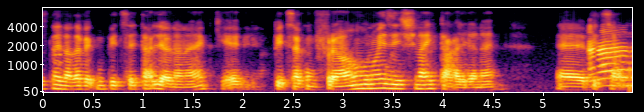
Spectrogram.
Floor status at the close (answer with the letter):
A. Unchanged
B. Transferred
A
